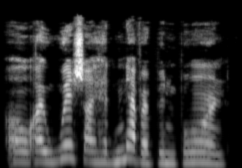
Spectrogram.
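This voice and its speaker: An actress playing an earnest, proud young governess, speaking with careful, emotional delivery in a dramatized classic novel. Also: female voice, on the high side, expressive, unhurried, dry recording, clean studio sound. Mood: heartfelt sorrow. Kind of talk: first-person dramatized storytelling of classic novel.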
